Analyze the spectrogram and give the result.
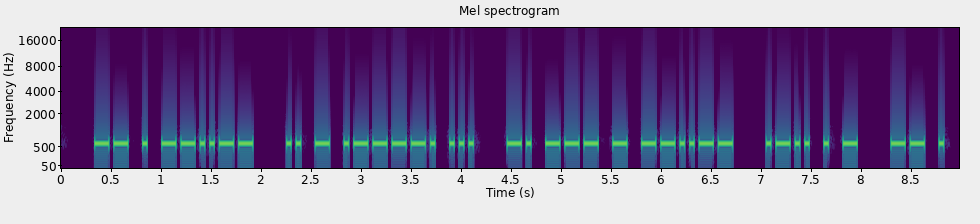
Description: Morse code, heard as a keyed tone, about 25 wpm, 600 Hz. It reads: ME, IT'S NOT, LET ME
